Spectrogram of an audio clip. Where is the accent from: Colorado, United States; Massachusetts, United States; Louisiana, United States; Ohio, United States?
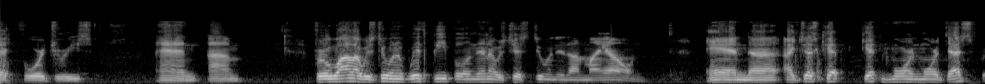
Ohio, United States; Cleveland; No, I'm from Cleveland, Ohio.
